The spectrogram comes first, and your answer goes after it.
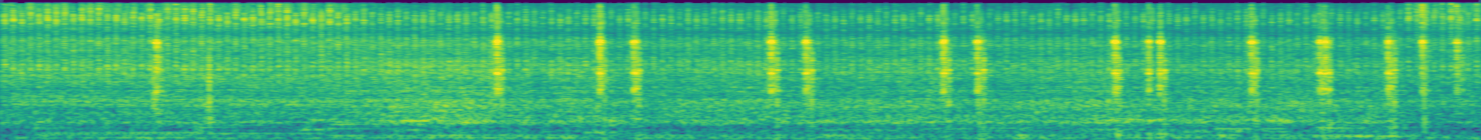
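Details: Car engine at idle, sound at front belt drive; irregular sharp ticks and light clatter from the belt tensioner, which moves back and forth abnormally when running: worn tensioner likely needs replacement.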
